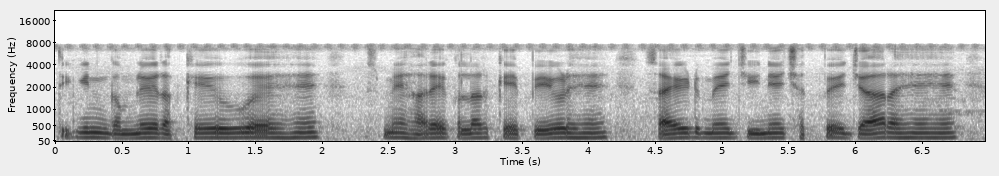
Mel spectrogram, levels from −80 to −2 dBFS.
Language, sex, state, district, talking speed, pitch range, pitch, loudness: Hindi, male, Uttar Pradesh, Lucknow, 165 wpm, 130-140 Hz, 140 Hz, -19 LUFS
